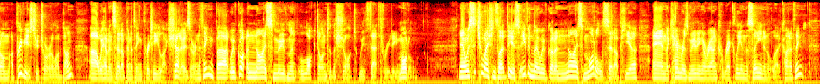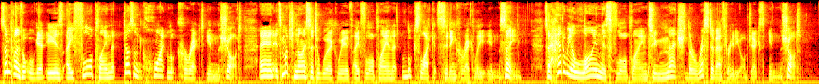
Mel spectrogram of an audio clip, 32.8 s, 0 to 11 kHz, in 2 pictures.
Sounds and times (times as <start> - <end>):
Speech: 0.0 - 8.4, 9.2 - 32.5.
